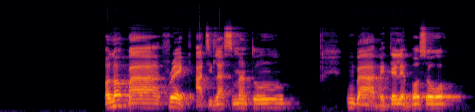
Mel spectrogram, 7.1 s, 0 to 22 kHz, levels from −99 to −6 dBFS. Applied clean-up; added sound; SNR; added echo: neural mask model Resemble Enhance denoiser.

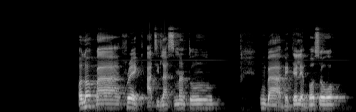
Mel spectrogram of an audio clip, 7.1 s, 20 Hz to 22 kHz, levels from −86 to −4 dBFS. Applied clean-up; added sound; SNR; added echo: none; none; none; none.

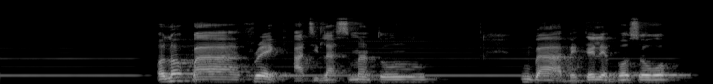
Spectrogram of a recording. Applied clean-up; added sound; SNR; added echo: none; Wind instrument, woodwind instrument; 19 dB; none.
